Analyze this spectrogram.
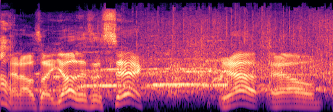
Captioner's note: cheers and applause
